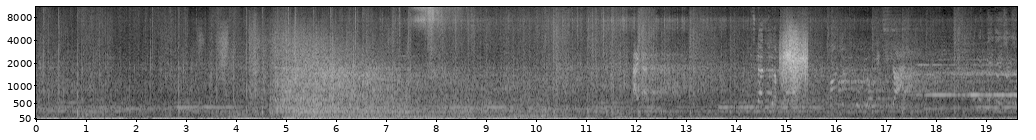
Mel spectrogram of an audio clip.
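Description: Soft footsteps shuffle on a hard floor.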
